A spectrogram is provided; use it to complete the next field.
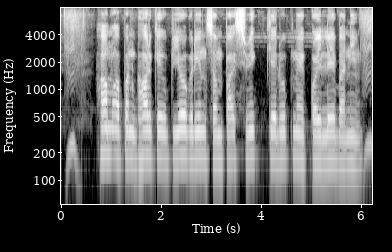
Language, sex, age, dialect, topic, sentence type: Bhojpuri, male, 18-24, Northern, banking, statement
